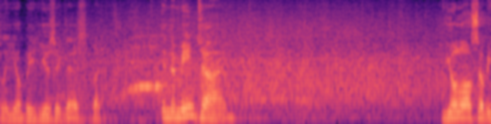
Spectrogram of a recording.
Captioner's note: applause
